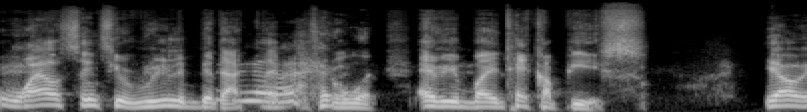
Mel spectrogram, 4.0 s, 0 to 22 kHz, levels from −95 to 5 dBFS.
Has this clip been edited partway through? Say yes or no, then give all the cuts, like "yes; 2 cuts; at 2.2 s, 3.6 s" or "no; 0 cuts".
yes; 2 cuts; at 1.1 s, 2.5 s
